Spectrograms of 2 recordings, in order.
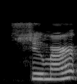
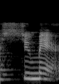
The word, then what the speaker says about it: Sumer: And our smallest area is right here, Sumer or Sumer, and you're going to hear it pronounced different ways.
